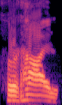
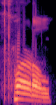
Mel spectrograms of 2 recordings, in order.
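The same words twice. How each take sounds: First: It is said in a British accent. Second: It is said in an American accent. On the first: "British English में" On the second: "American English accent"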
